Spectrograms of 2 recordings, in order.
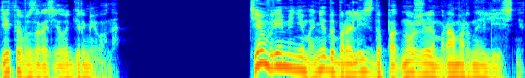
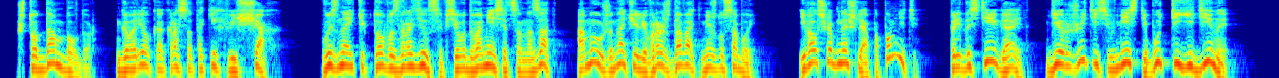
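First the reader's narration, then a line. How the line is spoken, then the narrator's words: Loud, emphatic. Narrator (Russian): громко с нажимом продолжала Гермиона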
